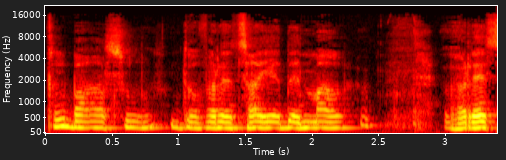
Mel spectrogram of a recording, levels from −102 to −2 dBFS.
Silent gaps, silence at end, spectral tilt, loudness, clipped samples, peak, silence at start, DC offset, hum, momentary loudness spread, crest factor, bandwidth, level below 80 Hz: none; 0 s; -6 dB/octave; -33 LUFS; under 0.1%; -12 dBFS; 0.05 s; under 0.1%; none; 20 LU; 18 dB; 16.5 kHz; -80 dBFS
